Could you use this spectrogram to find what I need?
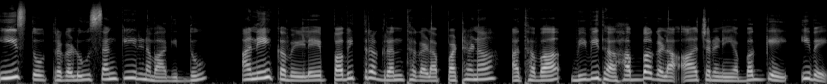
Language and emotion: Kannada, neutral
